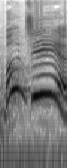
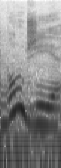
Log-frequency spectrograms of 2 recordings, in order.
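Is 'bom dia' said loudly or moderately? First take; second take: loudly; moderately. First: It is said loudly and forcefully. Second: It is said at a moderate, gentle volume. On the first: The speaker calls it wrong. "Não é bom dia" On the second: The speaker calls it right.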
